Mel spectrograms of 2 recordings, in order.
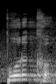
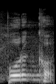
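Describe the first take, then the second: First: A short final u vowel is pronounced. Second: A short final u vowel is pronounced.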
